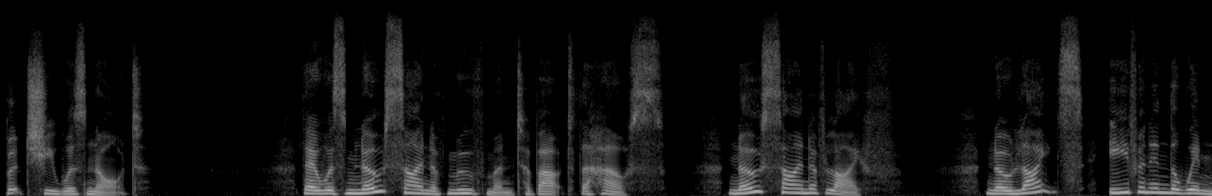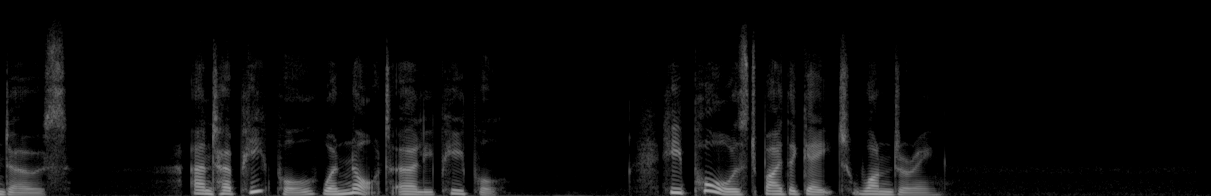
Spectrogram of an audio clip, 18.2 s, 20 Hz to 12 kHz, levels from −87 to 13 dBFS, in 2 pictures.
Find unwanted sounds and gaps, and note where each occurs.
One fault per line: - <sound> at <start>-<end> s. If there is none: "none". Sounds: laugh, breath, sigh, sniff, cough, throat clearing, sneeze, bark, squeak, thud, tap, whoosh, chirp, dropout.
none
